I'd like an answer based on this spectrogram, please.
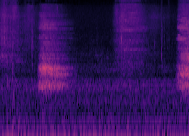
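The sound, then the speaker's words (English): A deep breath, with a few long, breathy rushes of air drawn in and let out. Each is a soft, airy hiss that swells and fades, and there is no talk. “Let me take a deep breath.”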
